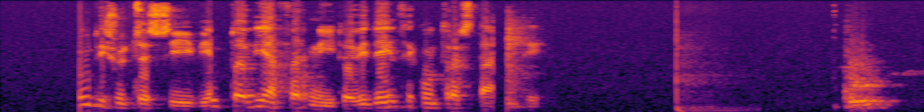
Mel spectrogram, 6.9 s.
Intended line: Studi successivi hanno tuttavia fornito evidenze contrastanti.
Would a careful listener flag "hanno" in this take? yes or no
yes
